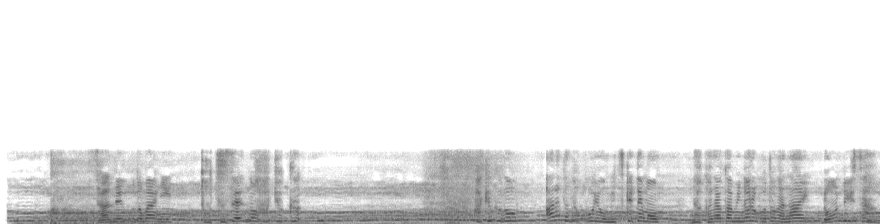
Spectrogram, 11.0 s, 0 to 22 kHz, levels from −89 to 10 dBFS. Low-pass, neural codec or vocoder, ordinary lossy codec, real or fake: 7.2 kHz; codec, 24 kHz, 3.1 kbps, DualCodec; none; fake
